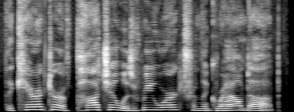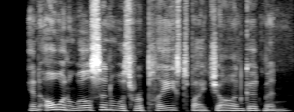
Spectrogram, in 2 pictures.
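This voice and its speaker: A woman's voice: medium pitch, normal speed, a little mellow, dry recording, studio quality. A woman hosting and narrating a scripted video essay. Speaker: narrator and host.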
